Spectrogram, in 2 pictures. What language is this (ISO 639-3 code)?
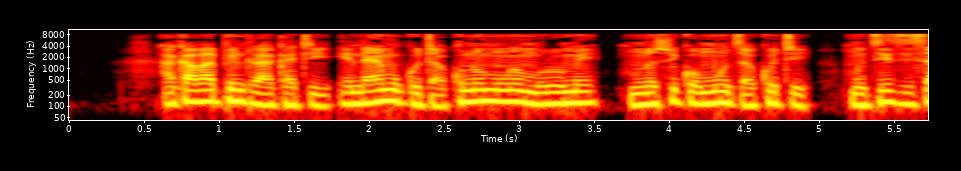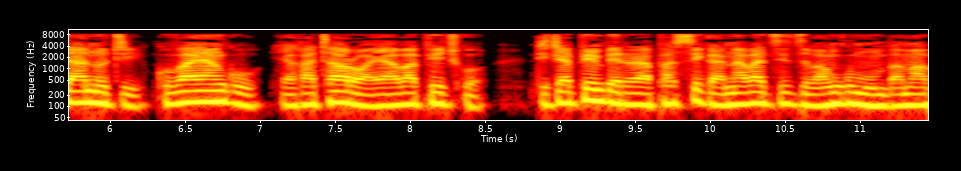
sna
